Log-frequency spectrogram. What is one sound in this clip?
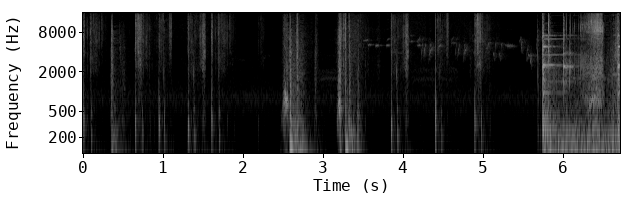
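Short wooden knocks sound as blocks are placed, one after another.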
